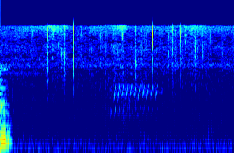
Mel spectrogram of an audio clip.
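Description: Faint background ambience with a short, faint trilling animal call about a second in and a weaker one near the end.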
